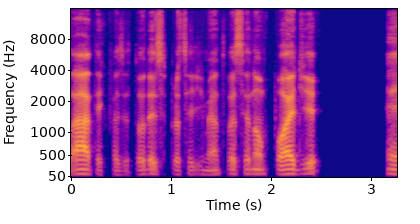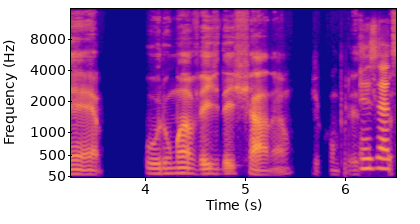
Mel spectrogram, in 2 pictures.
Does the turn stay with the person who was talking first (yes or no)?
no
